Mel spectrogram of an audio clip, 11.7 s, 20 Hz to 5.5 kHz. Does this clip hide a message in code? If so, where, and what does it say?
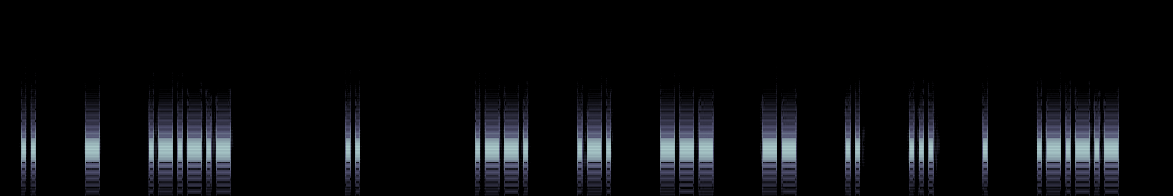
Yes: Morse code from 0.2 to 11.2 s, heard as a keyed tone, about 25 wpm, spaced as for 13 wpm, 650 Hz. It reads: IT. I PROMISE.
